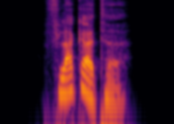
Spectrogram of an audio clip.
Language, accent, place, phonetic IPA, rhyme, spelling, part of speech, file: German, Germany, Berlin, [ˈflakɐtə], -akɐtə, flackerte, verb, De-flackerte.ogg
- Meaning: inflection of flackern: 1. first/third-person singular preterite 2. first/third-person singular subjunctive II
